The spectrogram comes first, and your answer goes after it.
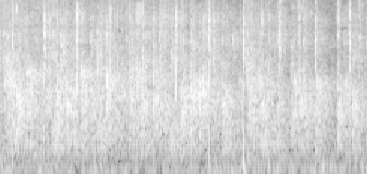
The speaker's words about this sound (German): Kleiner Applaus, Dankeschön.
